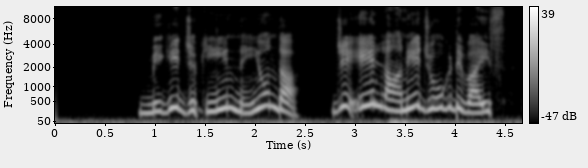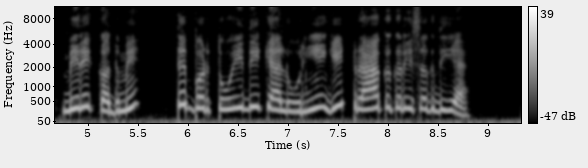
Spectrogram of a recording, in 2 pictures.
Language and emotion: Dogri, surprised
